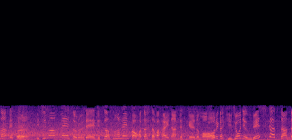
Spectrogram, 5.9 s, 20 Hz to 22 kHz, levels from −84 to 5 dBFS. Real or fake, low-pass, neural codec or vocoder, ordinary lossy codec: real; 5.4 kHz; none; none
